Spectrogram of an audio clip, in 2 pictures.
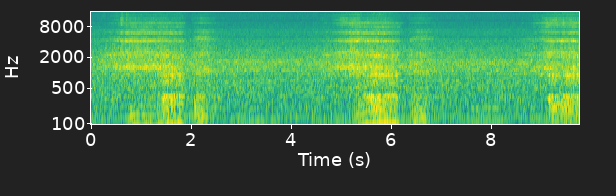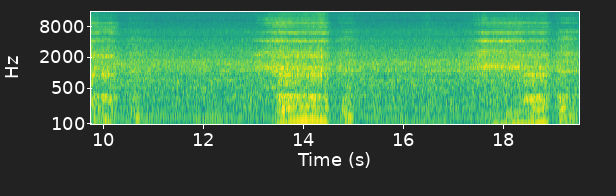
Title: Stoned snores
